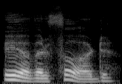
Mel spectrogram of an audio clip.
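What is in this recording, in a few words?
"överförd", Swedish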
